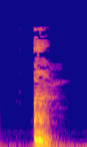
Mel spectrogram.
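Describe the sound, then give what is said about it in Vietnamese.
An older man clears his throat gravely, one short rough burst that cuts off quickly, alone with no talk around it. “hắng giọng nghiêm trọng”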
